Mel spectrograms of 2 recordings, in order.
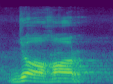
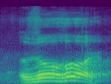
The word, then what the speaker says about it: zuhur: Johor, kata dia masih Singapura, gitu, belum nyebrang, johor, begitu. Zuhur, zo, bukan jim, dia johor.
